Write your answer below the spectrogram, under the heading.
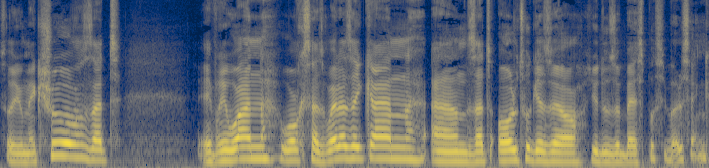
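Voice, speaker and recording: A fairly high male voice with a French accent at a moderate pace, ordinary pitch variation, and a very clean recording over a silent background. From France. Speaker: game producer. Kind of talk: interview.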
